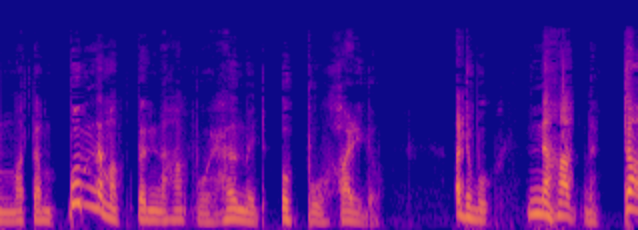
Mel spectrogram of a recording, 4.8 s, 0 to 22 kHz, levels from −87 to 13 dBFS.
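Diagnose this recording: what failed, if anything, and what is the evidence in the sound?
The failure is at the codec stage, and it runs through the whole speech clip. The audio has no content above 14.2 kHz, and plainly audible coding damage sits in the upper band: treble detail turns into grainy, noise-like texture and consonant onsets lose their sharpness. The likely cause is Vorbis compression at low quality, which fits a bitrate around 35 kbps. Too few bits force a lowered cut-off and coarse quantisation of the residue above the spectral floor.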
